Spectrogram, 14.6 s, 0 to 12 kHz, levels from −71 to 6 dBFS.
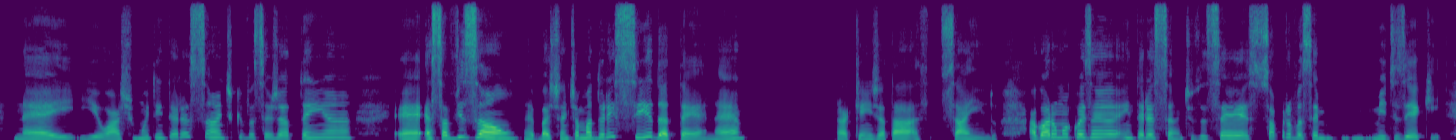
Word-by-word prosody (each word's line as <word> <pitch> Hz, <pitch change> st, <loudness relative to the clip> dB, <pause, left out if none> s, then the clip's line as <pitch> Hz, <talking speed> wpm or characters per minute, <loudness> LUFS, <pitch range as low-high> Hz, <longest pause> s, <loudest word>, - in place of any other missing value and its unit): né. 170 Hz, 0 st, +1 dB
E 165 Hz, 0 st, -7 dB
e 170 Hz, +1 st, -12 dB
eu 180 Hz, +2 st, -4 dB
acho 195 Hz, +2 st, -1 dB
muito 225 Hz, +3 st, -8 dB
interessante 255 Hz, -, -2 dB
que 305 Hz, -, -13 dB
você 270 Hz, 0 st, -6 dB
já 260 Hz, +1 st, -1 dB
tenha, 270 Hz, +2 st, -3 dB, 0.5 s
eh, 220 Hz, +1 st, +4 dB
essa 225 Hz, +3 st, +4 dB
visão, 245 Hz, -5 st, +6 dB
é 180 Hz, 0 st, -5 dB
bastante 195 Hz, +5 st, -1 dB
amadurecida 280 Hz, -, +2 dB
até, 150 Hz, -7 st, -1 dB
né, 175 Hz, +9 st, 0 dB, 1.0 s
para 165 Hz, -2 st, 0 dB
quem 165 Hz, -1 st, -6 dB
já 165 Hz, 0 st, -2 dB
tá 160 Hz, -1 st, +2 dB, 0.2 s
saindo. 155 Hz, -3 st, -2 dB, 0.3 s
Agora 255 Hz, +4 st, +5 dB
uma 285 Hz, 0 st, -2 dB
coisa 285 Hz, 0 st, +1 dB, 0.3 s
interessante, 255 Hz, -11 st, -3 dB
você 220 Hz, +2 st, 0 dB
só 250 Hz, +5 st, -2 dB
para 280 Hz, +3 st, -6 dB
você 255 Hz, -2 st, -2 dB, 0.3 s
me 215 Hz, -1 st, -8 dB
dizer 185 Hz, -2 st, -2 dB
aqui, 175 Hz, -, -7 dB
220 Hz, 145 wpm, -25 LUFS, 175-260 Hz, 1.0 s, visão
